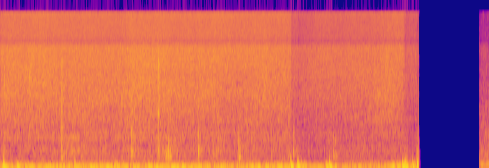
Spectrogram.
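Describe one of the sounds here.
Food sizzles loudly in a hot pan.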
